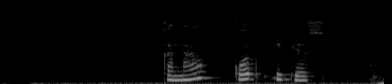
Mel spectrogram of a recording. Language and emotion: Russian, neutral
